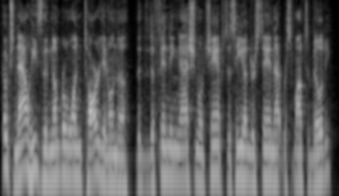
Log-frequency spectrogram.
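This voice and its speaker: A man's voice: medium pitch, steady tone, quick pace, a little mellow. A man hosting a sports radio show, interviewing in a conversational style.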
